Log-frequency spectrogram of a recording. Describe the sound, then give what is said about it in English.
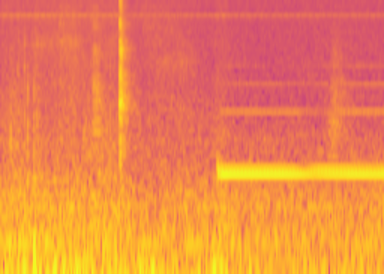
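After a low background rumble and a brief click, a steady outgoing-call ringing tone of a phone call to a friend starts partway through and holds unbroken to the end, clear and moderately loud with no voices. “God, do I love that ring.”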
